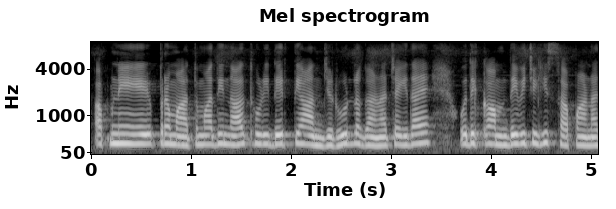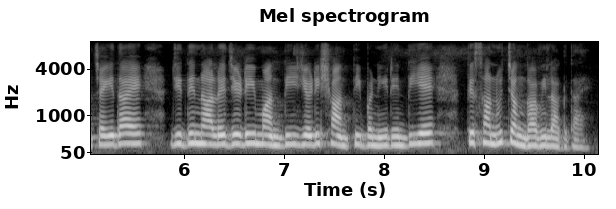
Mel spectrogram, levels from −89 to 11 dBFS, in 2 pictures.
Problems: none marked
